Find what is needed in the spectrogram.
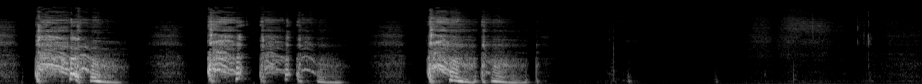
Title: Cross Dressing Coughing 87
